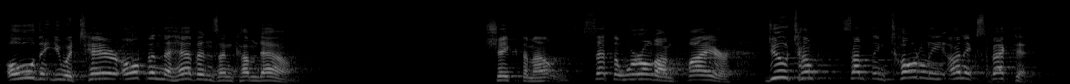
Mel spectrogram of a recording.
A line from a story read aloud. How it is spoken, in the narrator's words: They cried out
